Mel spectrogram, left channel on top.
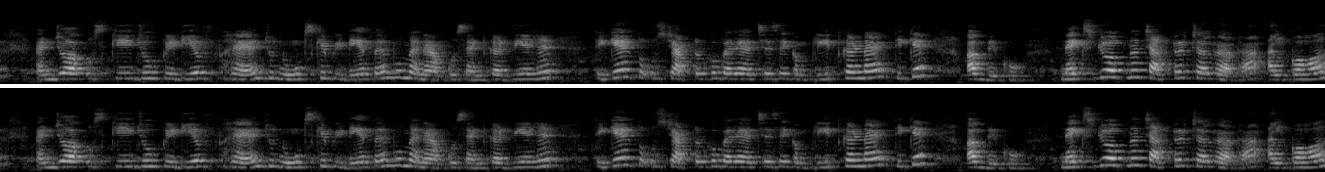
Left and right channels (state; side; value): normal; both; correlation 0.94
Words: एंड जो उसकी जो पीडीएफ है, जो नोट्स के पीडीएफ है वो मैंने आपको सेंड कर दिए हैं। ठीक है, तो उस चैप्टर को पहले अच्छे से कंप्लीट करना है। ठीक है, अब देखो नेक्स्ट जो अपना चैप्टर चल रहा था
